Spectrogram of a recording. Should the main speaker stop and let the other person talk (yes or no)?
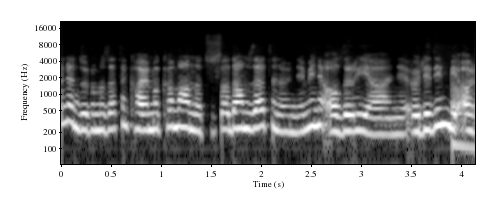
yes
